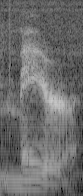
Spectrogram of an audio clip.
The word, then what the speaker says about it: Maher: I guess his name is pronounced Mayer.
